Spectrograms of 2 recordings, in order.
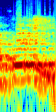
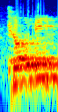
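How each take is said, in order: First: কোহলি with a plain, unaspirated K; Bengali-style hard K. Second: কোহলি opening on a puffed KH; English aspirated K. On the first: Teacher showing students their habit, plain Bengali K in কোহলি. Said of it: "যেগুলোকে ক দিয়ে উচ্চারণ করো". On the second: Teacher showing how English speakers say it, aspirated KH in কোহলি. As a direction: puff the K of কোহলি into KH. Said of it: "তাহলে কিভাবে বলবে?". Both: Shown as a demonstration.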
